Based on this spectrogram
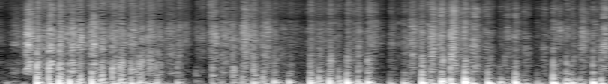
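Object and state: Styrofoam packaging insert.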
